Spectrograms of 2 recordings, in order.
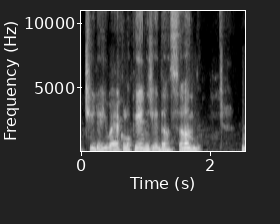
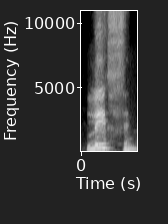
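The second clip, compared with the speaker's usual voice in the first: listen starting strong, then stepping down; "listen" slowly, weight first, descending at the end; falling stress; 5 semitones higher, 5 dB quieter than usual. Shown as a demonstration. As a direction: let "listen" fall away after the first syllable. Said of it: "Vai descendo".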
